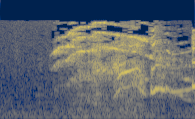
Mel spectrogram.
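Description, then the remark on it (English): A startled cat lets out a loud, drawn-out yowl after a brief quiet moment, its pitch wavering and sliding upward, with no talking. “You ever seen the expression on a cat's face when it's startled?”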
